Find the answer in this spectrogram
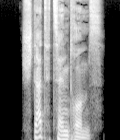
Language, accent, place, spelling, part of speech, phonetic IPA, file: German, Germany, Berlin, Stadtzentrums, noun, [ˈʃtatˌt͡sɛntʁʊms], De-Stadtzentrums.ogg
- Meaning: genitive singular of Stadtzentrum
